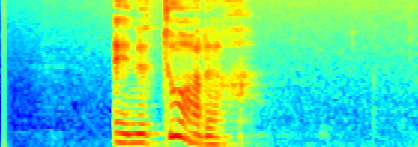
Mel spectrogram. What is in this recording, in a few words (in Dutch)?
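iemand die in thorn woont, Limburgse gesproken woordenboeken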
